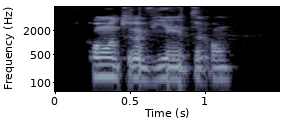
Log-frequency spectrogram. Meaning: third-person plural simple future of contrevenir
- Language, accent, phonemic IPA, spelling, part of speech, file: French, Canada, /kɔ̃.tʁə.vjɛ̃.dʁɔ̃/, contreviendront, verb, LL-Q150 (fra)-contreviendront.wav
